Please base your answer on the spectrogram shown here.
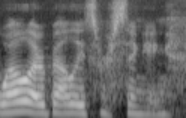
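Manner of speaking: usual speaking voice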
